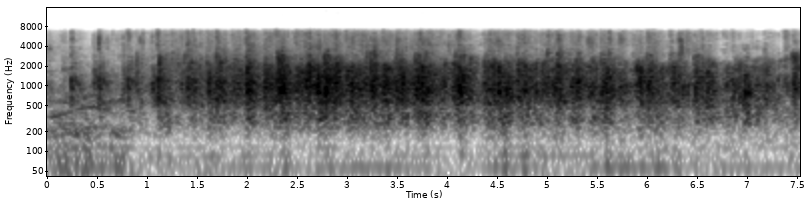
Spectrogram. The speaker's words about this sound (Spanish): Yo sé que esta es una clase, pero espero un amén y de cuando en cuando un aplauso para mi buen Jesús.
